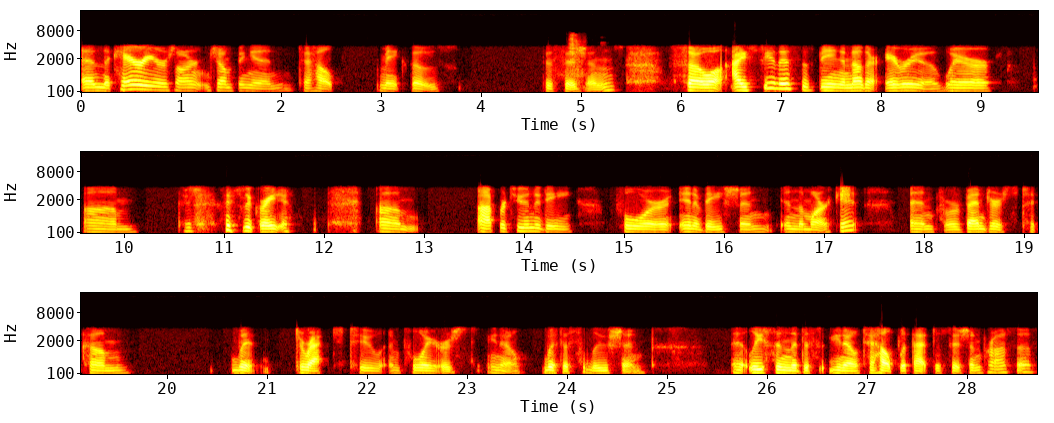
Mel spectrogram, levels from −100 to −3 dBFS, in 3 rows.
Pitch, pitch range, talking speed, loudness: 140 Hz, 130-160 Hz, 120 wpm, -23 LUFS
